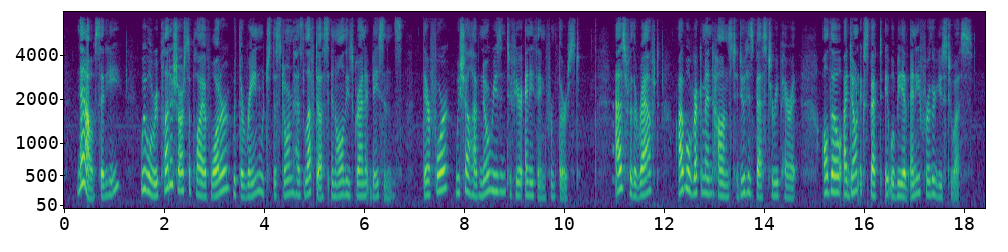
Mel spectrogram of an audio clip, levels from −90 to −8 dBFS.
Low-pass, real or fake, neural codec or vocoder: 7.2 kHz; real; none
